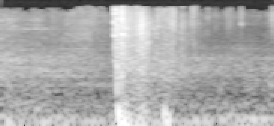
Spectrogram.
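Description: A knife strikes a body with a sharp thud.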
